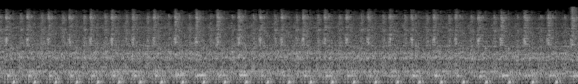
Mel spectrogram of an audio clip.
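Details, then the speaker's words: Mower engine swap, replacing a 15 hp OHV with a 12.5 hp flathead, first start try with choke on and no starting fluid: the starter cranks at a steady rhythm, about two compression beats a second, but never catches; getting fuel, owner suspects no spark. "Definitely getting gas. Not seem to be sparking. Oh. I guess you could call that a cold start fail, right?"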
